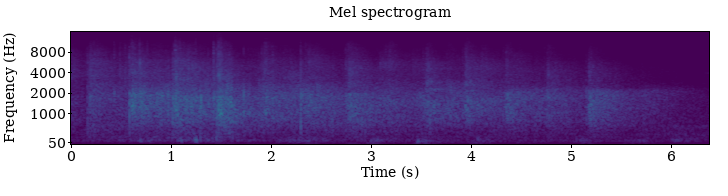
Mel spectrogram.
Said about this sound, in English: And so we're just going to go ahead and give the floor to her, if you guys can. Just give her a round of applause.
